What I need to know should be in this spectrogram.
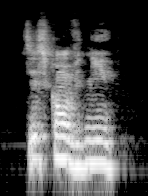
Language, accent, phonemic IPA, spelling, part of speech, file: French, Canada, /dis.kɔ̃.və.nje/, disconveniez, verb, LL-Q150 (fra)-disconveniez.wav
- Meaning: inflection of disconvenir: 1. second-person plural imperfect indicative 2. second-person plural present subjunctive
